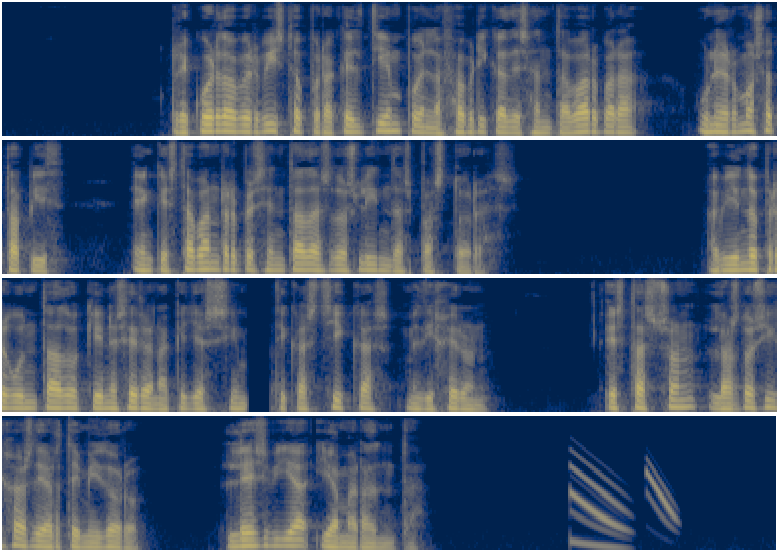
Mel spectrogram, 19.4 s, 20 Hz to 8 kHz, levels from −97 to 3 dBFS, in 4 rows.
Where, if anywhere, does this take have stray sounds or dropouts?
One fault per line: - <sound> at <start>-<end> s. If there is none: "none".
- dropout at 11.2-11.4 s
- chirp at 18.1-18.8 s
